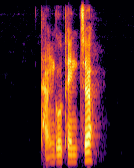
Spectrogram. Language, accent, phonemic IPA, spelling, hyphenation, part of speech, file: German, Austria, /ˈtaŋɡoˌtɛnt͡sɐ/, Tangotänzer, Tan‧go‧tän‧zer, noun, De-at-Tangotänzer.ogg
- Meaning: tango dancer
